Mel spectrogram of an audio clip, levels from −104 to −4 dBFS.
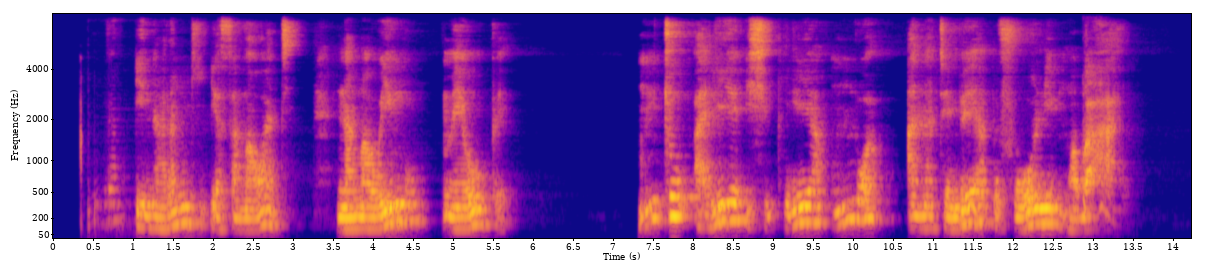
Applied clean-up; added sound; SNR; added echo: neural mask model DeepFilterNet 3.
